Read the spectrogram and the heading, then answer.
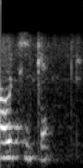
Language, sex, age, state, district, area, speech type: Marathi, female, 18-30, Maharashtra, Wardha, rural, conversation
